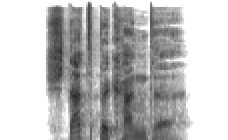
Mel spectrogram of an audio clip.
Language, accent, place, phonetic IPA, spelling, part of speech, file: German, Germany, Berlin, [ˈʃtatbəˌkantə], stadtbekannte, adjective, De-stadtbekannte.ogg
- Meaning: inflection of stadtbekannt: 1. strong/mixed nominative/accusative feminine singular 2. strong nominative/accusative plural 3. weak nominative all-gender singular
